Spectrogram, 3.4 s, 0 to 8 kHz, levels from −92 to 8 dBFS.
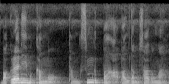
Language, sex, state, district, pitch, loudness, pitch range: Garo, male, Meghalaya, West Garo Hills, 130 Hz, -21 LUFS, 120-160 Hz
